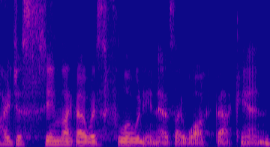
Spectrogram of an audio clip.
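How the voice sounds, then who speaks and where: The speech moves at a moderate pace with fairly even intonation. Vocal fry is present. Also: woman. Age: 70s. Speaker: author. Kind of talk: interview. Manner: halting.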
